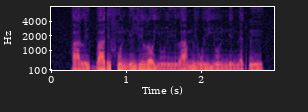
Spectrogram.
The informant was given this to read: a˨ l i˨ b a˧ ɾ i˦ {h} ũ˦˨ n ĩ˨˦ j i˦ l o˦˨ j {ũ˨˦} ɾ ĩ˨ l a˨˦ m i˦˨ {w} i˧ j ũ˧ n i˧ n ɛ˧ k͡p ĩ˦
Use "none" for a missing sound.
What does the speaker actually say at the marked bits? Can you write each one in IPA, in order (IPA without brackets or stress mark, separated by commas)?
f, ũ˨, w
